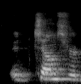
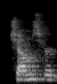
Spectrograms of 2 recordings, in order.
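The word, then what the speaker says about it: Chelmsford: Chumsford, Mass would be a quick What is it? Chumsford, Massachusetts. What do you spell that?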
